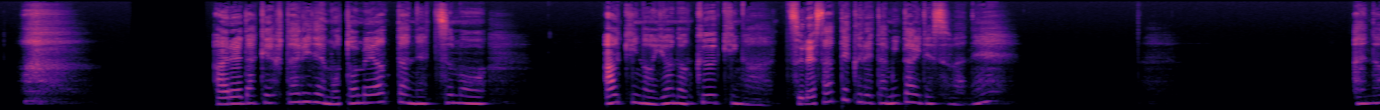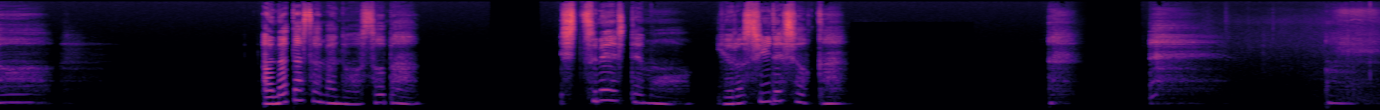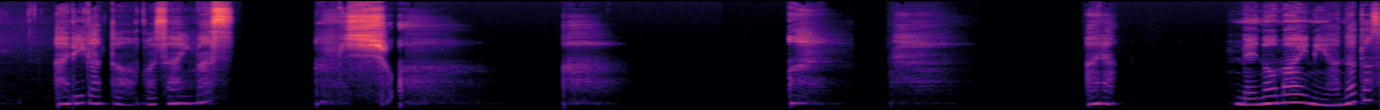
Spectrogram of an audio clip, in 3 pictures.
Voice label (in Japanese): 添い寝でお休みなさい (バイノーラル)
